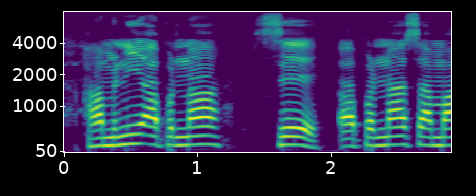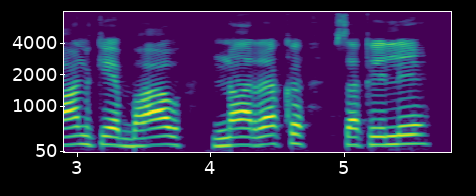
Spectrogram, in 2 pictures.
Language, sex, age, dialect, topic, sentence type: Magahi, male, 18-24, Western, agriculture, question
